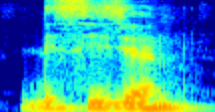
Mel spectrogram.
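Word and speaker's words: decision: डिसीजन, एस के बाद क्या है, IO है, IA है, इसीलिए इसको पढ़ा जाता है डिसीजन, टेंशन या पर्सिया। टी का उच्चारण, टी का उच्चारण ऐसे तो टा होता है, लेकिन टी का उच्चारण कभी थ भी होता है।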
